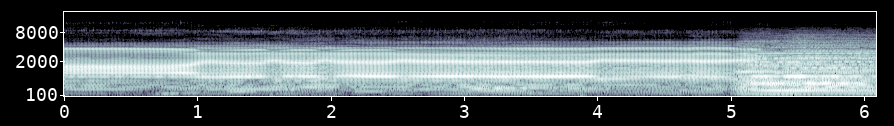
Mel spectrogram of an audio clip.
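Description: Tuvan throat singing: one long held drone, rich in overtones, with a bright ringing overtone band high above it. The texture shifts about five seconds in.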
